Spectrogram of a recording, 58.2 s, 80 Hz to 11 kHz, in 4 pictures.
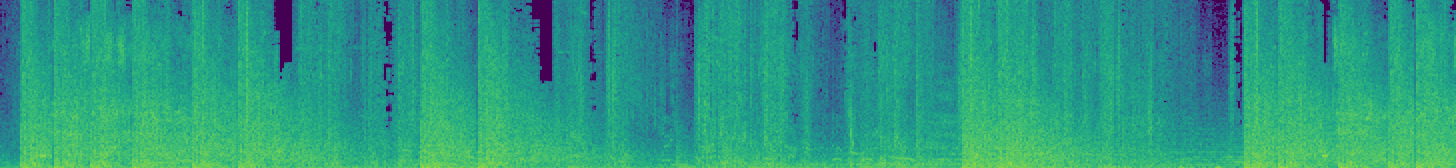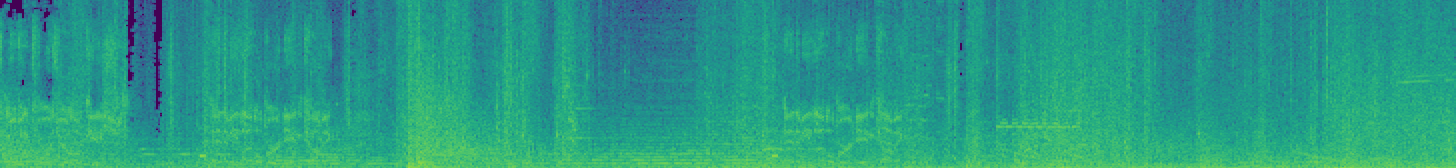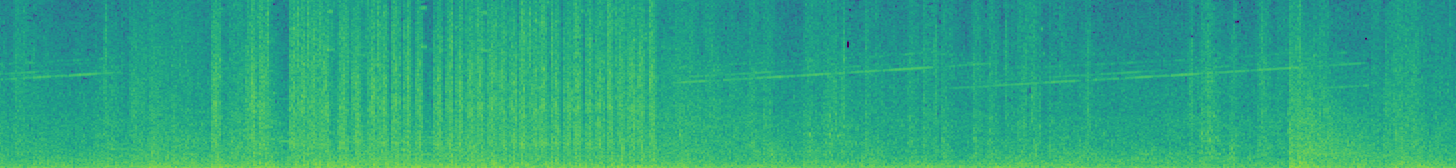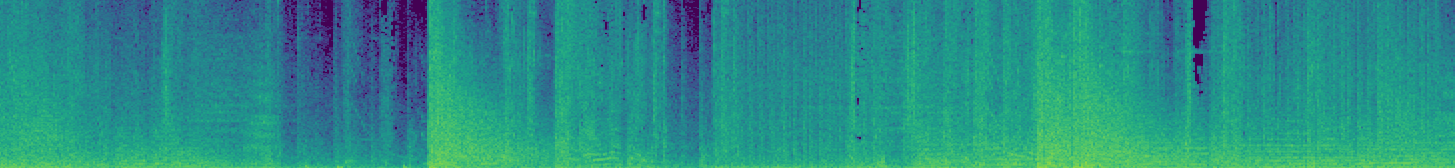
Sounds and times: Music: 6.1s - 58.2s
Speech: 14.4s - 15.9s, 16.6s - 18.0s, 22.2s - 23.7s, 49.4s - 50.3s.

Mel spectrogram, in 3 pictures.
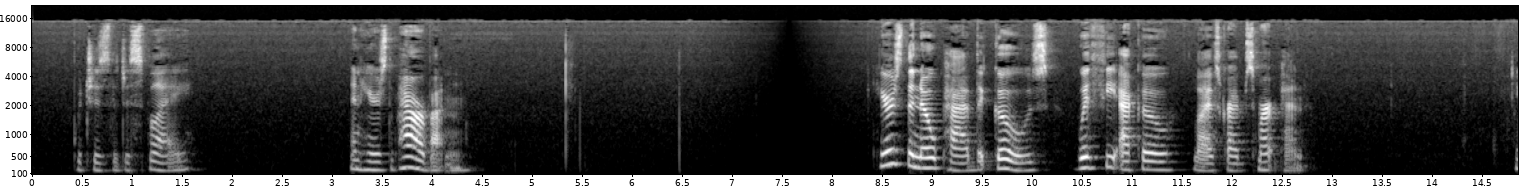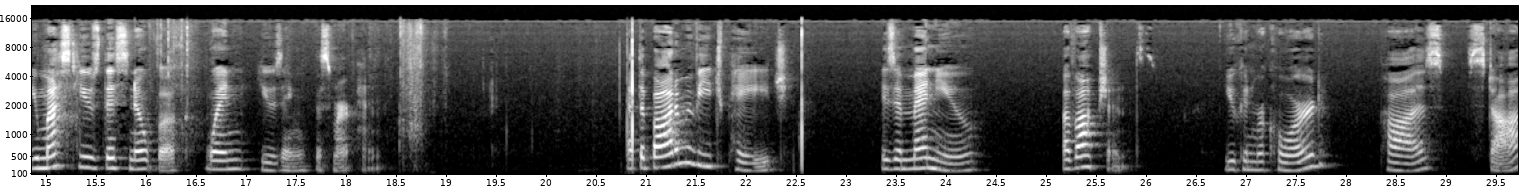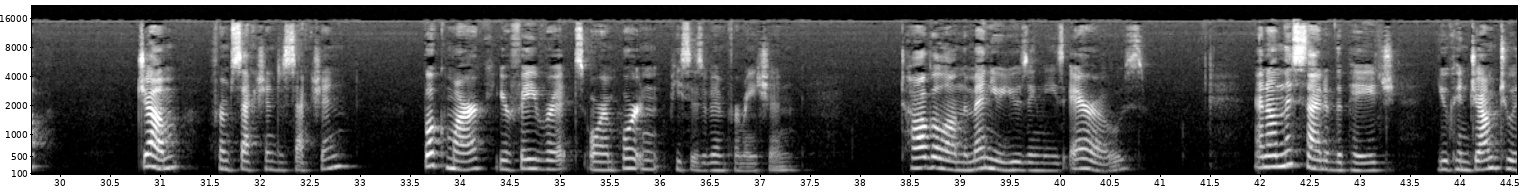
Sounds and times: Speech: 0.4s - 1.6s, 3.2s - 4.4s, 8.4s - 12.8s, 14.8s - 18.4s, 20.8s - 22.5s, 23.4s - 24.4s, 25.2s - 26.1s, 26.8s - 30.0s, 30.8s - 33.0s, 33.6s - 37.4s, 38.4s - 40.9s, 41.9s - 44.5s.

